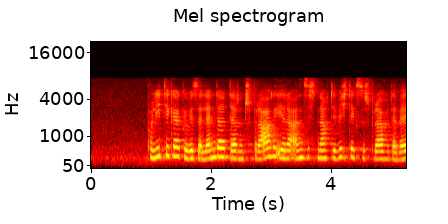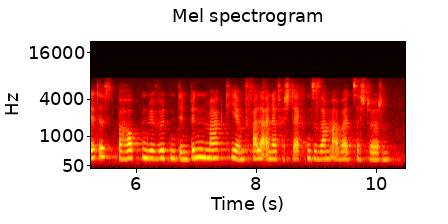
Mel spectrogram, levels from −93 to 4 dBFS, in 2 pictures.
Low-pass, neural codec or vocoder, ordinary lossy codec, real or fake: none; none; none; real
